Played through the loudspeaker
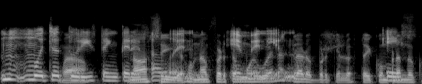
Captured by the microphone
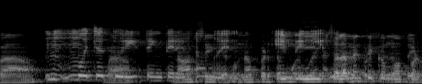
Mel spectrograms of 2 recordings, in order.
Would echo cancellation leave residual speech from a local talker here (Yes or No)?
Yes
